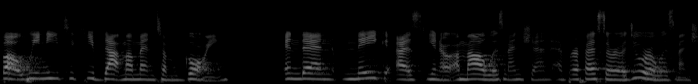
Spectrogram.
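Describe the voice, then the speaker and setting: A woman speaks at a moderate pace with fairly high pitch and fairly even intonation. Her tone is bright and sharp, and her loudness swings widely. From Venezuela. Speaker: panelist, quantum scientist. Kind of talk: panel discussion.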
